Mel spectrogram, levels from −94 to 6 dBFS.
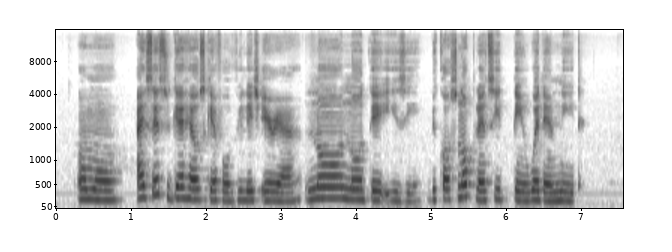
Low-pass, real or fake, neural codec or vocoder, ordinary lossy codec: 14.4 kHz; real; none; none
